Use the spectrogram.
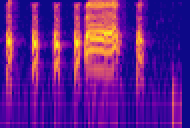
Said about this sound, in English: As you know, we sit Henrietta down here. She's our head chicken over at the coop, and we talk prep talk here with Henrietta.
